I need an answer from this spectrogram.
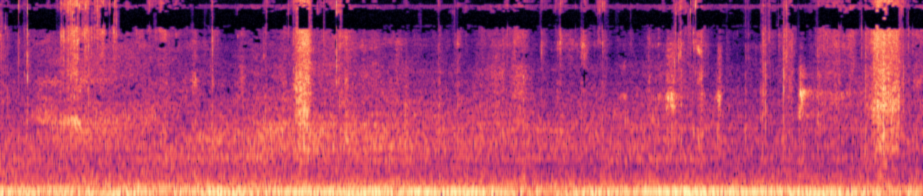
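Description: Chewing on a crispy fried chicken fry, with a few faint crunches, over a steady low hum.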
